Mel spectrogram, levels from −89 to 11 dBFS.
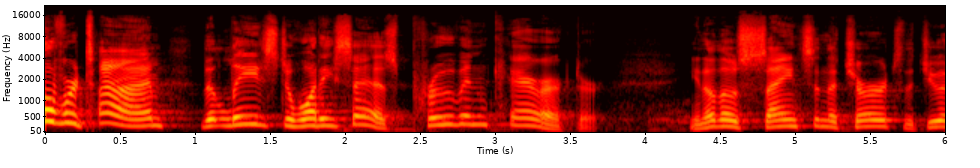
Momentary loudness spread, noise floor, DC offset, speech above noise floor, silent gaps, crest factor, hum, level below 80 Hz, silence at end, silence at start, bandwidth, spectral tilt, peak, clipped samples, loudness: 9 LU; -63 dBFS; under 0.1%; 32 dB; none; 20 dB; none; -82 dBFS; 0 s; 0 s; 18.5 kHz; -3 dB/octave; -12 dBFS; under 0.1%; -31 LUFS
